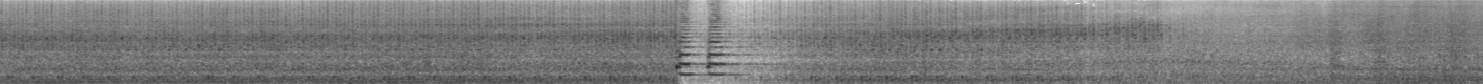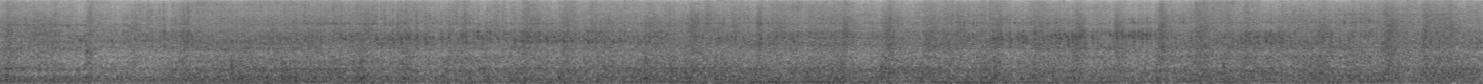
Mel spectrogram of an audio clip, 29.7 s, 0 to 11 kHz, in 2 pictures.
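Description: Electroputere LDE (ST43-class) diesel-electric locomotive's Sulzer diesel engine running under load as it hauls a freight train by. About seven seconds in, the locomotive gives one short horn blast. Later, the train's tank wagons roll past with a steady clickety-clack of wheels over the rail joints.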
